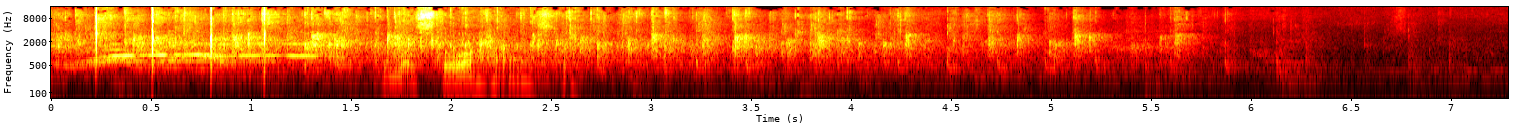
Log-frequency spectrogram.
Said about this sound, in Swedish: Ja, vi ger dem en applåd när de kommer tycker jag.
